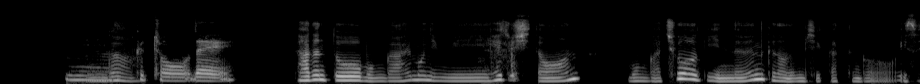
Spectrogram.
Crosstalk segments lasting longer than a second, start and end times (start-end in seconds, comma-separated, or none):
none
